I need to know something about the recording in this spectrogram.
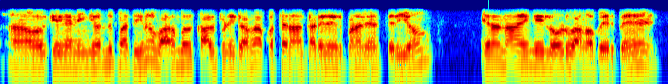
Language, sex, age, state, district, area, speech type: Tamil, male, 18-30, Tamil Nadu, Madurai, rural, conversation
